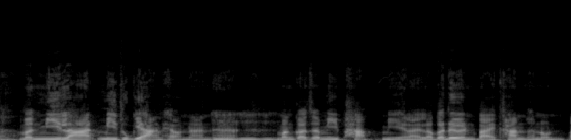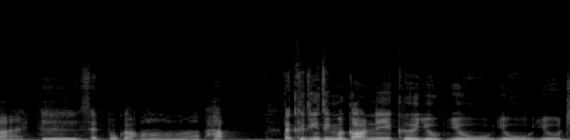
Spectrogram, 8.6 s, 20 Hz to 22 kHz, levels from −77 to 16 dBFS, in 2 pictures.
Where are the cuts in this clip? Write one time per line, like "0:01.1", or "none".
0:06.4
